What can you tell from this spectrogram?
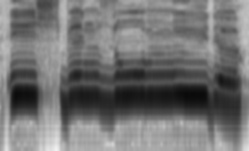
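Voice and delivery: extremely slow, drawn-out drowsy voice; sleepy trance murmur. A narrator's reading. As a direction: drag every word as if falling into a trance. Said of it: "murmelte er". (schläfrig gedehnt, wie in Trance)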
